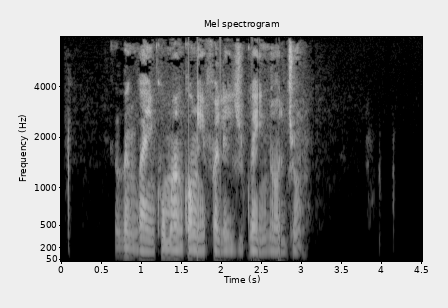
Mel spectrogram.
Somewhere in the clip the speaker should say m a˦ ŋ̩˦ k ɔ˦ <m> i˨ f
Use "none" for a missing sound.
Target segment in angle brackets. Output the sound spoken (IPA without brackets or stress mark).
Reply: ŋ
